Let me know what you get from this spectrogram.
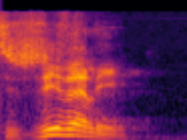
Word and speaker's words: Živeli: Okay, first of all, it's Živeli. – Živeli. – Okay, Živeli. – Nobody here should be able to pronounce that. – Say it again. – Don't make it long. It's Živeli. – Živeli. So there's like a different emphasis. Živeli. I think that's what we're missing. Živeli.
